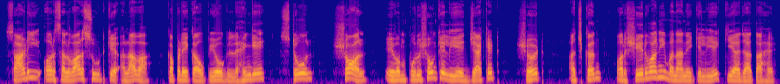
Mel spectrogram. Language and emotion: Hindi, neutral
